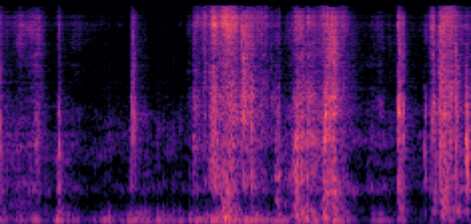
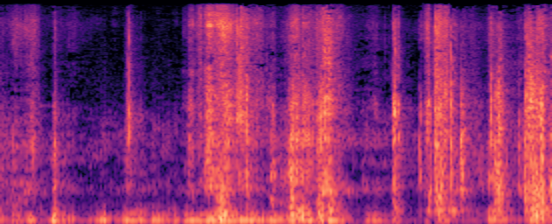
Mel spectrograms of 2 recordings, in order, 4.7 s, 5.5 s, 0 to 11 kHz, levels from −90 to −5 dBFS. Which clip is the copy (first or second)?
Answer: first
